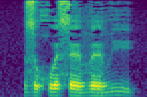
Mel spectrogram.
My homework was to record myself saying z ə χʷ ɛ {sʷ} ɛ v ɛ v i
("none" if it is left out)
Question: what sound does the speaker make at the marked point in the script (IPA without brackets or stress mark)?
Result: s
